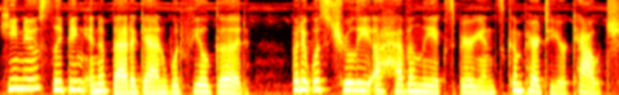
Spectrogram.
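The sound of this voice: The voice heard here is an unforced reading voice.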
